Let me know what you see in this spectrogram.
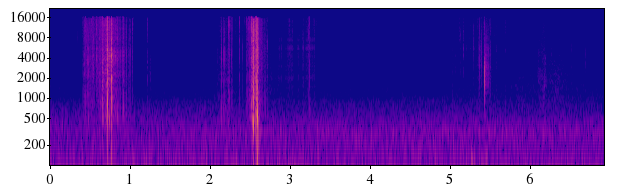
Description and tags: Foot with sneaker cracking an ice sheet, outdoors. Ice cracks and stresses.
crack, foot, ice, outdoor, sheet, step, stress, winter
